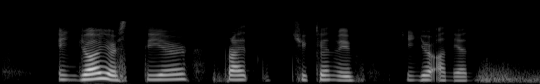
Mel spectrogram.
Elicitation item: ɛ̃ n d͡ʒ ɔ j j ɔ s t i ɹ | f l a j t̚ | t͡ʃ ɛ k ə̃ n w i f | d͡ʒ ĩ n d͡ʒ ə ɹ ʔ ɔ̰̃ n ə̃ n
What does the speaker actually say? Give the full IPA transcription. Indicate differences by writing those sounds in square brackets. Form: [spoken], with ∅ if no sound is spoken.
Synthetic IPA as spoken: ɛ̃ n d͡ʒ ɔ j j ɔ s t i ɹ | f [ɹ] a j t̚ | t͡ʃ [i] k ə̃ n w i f | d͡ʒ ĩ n d͡ʒ ə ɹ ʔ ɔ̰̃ n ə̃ n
